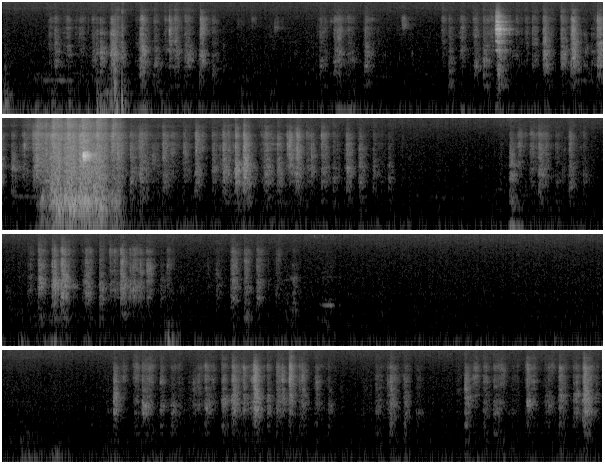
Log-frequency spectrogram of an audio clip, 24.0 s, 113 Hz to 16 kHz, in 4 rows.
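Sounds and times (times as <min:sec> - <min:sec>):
parrot clicks and mutterings: 0:04.4 - 0:06.2.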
